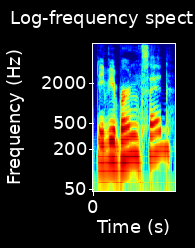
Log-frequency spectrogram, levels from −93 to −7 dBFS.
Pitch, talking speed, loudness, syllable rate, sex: 150 Hz, 165 wpm, -15 LUFS, 5.0 syllables/s, male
